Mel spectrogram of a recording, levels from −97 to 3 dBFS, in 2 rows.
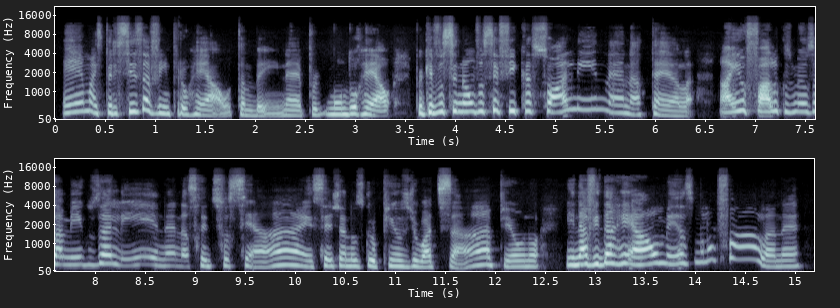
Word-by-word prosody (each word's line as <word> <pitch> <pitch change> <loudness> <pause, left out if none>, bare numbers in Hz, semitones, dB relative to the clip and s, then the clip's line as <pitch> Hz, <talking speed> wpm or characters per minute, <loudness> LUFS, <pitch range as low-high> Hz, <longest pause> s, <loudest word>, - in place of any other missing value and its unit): É, 275 +4 0
mas 310 -6 -2
precisa 295 +8 +2
vir 240 -4 0
para 230 -1 -3
o - - -1
real 195 -3 -2
também, 165 - -5
né, 175 -1 -3
por 195 +3 -6
mundo 210 0 +2
real, 195 -7 +2 0.2
porque 265 +2 +4
senão 300 0 +4
você 310 +3 +2
fica 315 +1 +2
só 300 -1 +2
ali, 370 +6 -1
né, 280 -8 -5
na 200 -5 -3
tela. 175 -7 -4 0.2
Aí - - +3
eu 340 - +2
falo 325 +2 +4
com 305 - -8
os 285 - -4
meus 295 0 -3
amigos 260 -2 -4
ali, 265 -4 -3
né, 225 -1 -8
nas 200 -1 -5
redes 215 -2 -4
sociais, 225 0 -1
seja 225 -1 -1
nos 210 -1 -3
grupinhos 210 0 -1
de 210 - -2
WhatsApp 225 +4 0
ou 200 0 -2
no 200 -1 -2 0.3
e 255 - +3
na 275 +2 +7
vida 285 +3 +5
real 285 0 +5
mesmo 315 +2 -4
não 420 +3 -6
fala, 455 - -3
né, 205 +2 -6
250 Hz, 190 wpm, -22 LUFS, 210-300 Hz, 0.3 s, na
